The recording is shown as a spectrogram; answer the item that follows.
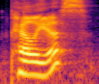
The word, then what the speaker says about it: Peleus: Peleus, and that's Peleus, not Peleus. That sounds the same when I say it. One is spelled E-U-S, that's the good one I'm talking about, and the hero on the ship, and one is spelled I-A-S, and he's the bad one, who's the bad guy in the story.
